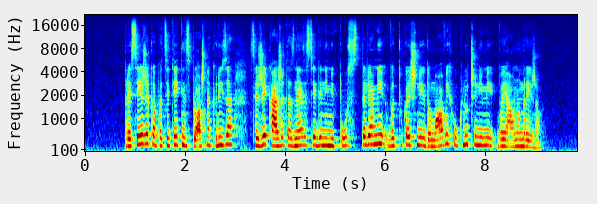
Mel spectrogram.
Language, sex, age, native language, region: Slovenian, female, 30-49, Slovenian, Central Slovenia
